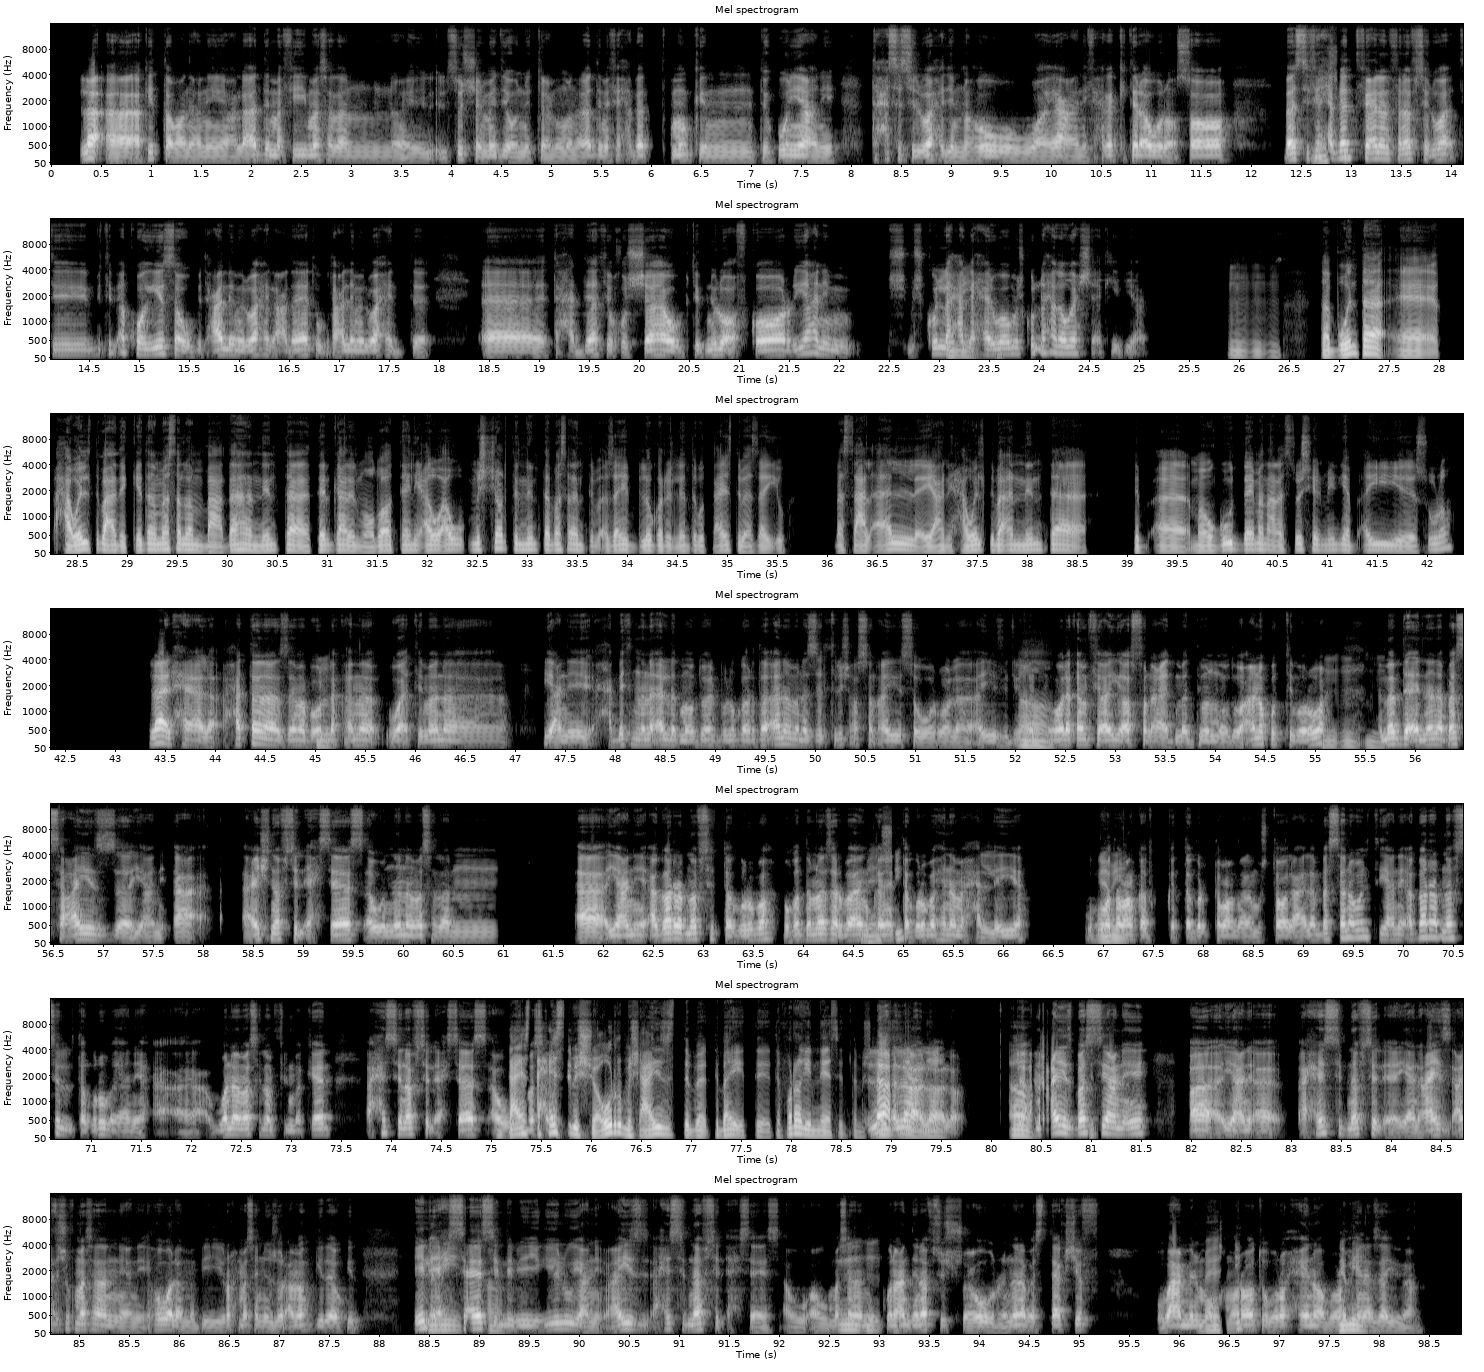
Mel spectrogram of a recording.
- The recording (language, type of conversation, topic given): Arabic, podcast, ازاي بتتعامل مع إنك بتقارن حياتك بحياة غيرك أونلاين؟
- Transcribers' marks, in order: in English: "الSocial media"; in English: "الBlogger"; in English: "الSocial media"; in English: "الBlogger"; tapping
